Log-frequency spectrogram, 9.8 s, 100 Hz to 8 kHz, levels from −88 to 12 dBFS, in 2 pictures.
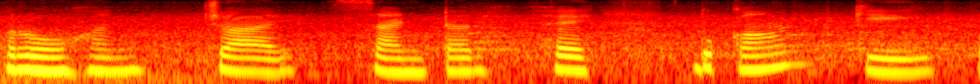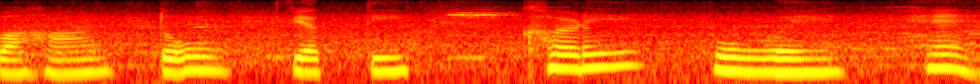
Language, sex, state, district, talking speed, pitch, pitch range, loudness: Hindi, female, Madhya Pradesh, Dhar, 75 wpm, 205 Hz, 190-220 Hz, -17 LUFS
